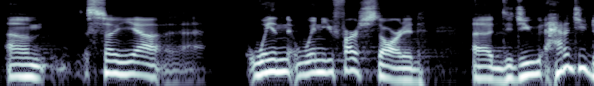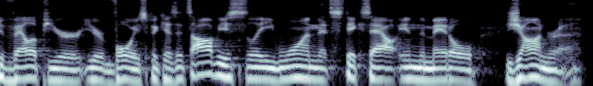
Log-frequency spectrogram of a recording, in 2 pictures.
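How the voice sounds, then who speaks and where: A man's voice: fairly low pitch, takes it slowly, a bit bright. A man asking questions as an interviewer in a casual, colloquial chat. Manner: informal, colloquial grammar.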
